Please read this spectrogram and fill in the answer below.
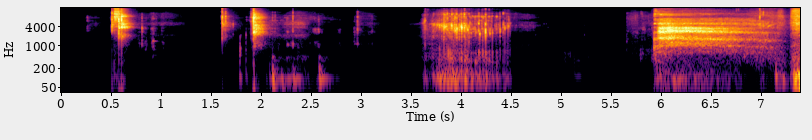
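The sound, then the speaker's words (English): A can being popped open: several sharp clicks and cracks separated by quiet gaps, then bursts of hissing fizz, the last one loud and sustained. “Let's pop a top on this.”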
